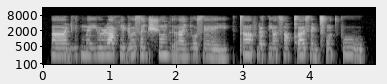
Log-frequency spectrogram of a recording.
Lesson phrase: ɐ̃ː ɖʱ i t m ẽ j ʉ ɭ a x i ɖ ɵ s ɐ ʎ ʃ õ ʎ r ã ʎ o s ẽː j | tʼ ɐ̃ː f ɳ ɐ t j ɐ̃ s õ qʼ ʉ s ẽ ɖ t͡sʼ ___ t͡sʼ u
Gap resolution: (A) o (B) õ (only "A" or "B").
B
